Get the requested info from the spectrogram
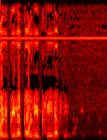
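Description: A man speaking for about a second and a half, his voice narrow and phone-like, then only a faint steady hiss.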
